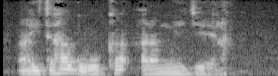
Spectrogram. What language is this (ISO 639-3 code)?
kin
